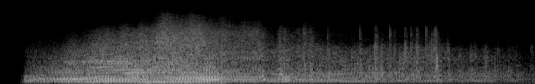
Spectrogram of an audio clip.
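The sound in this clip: A car speeds away hard in a pursuit, its engine roaring loudly from the outset with a broad, rushing tire and road noise, then easing a little while staying strong until the end.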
